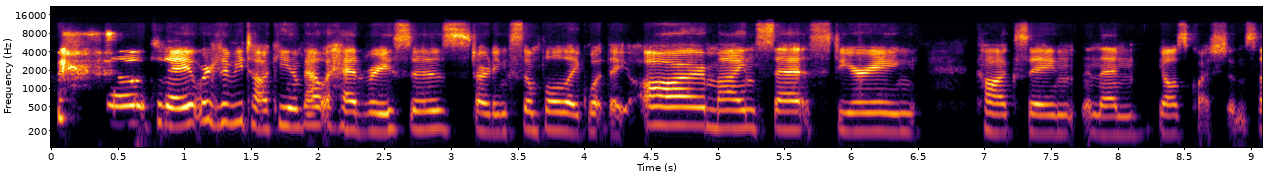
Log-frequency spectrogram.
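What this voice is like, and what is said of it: Rough, slightly hoarse voice. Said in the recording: “my voice sounds a little weird. I had COVID the past few days. So my voice is a little rough still”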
